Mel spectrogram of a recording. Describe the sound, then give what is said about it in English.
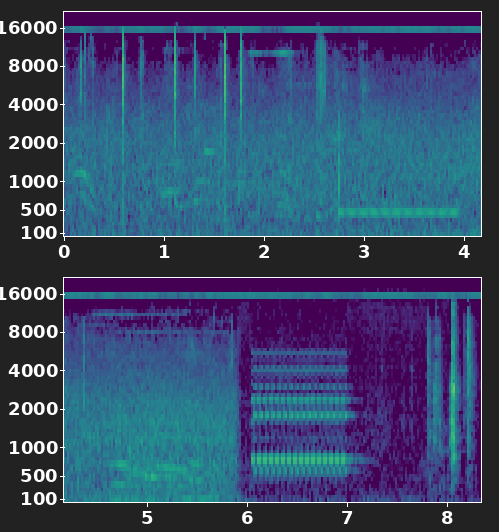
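Electronic tones from a public telephone on the street as a man punches in a phone number, against noisy outdoor street ambience: a few steady beeps, then a louder, longer buzzing tone from the handset, with some clicks near the end. “He chews the pills as he punches in a phone number.”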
